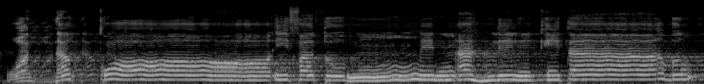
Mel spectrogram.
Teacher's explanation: تا کا طا میں ادغام ہو رہا ہے، تا کا طا میں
